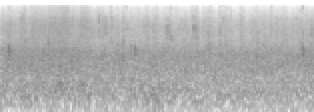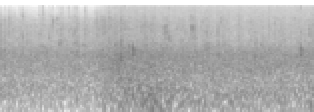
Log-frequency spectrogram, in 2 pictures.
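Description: Steady rain falling, with a few faint knocks of split firewood logs being gathered from a woodpile.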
